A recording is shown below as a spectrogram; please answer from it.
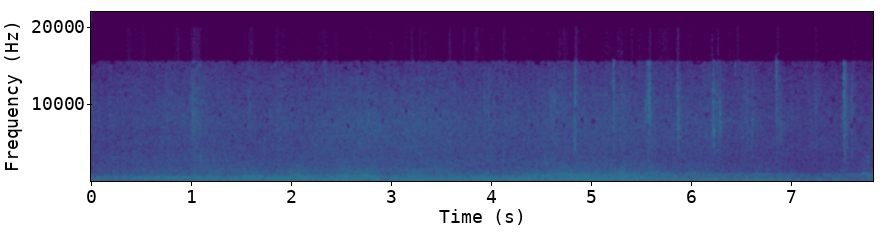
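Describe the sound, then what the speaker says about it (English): Steady roaring storm in No Man's Sky, a dense wall of wind and rain-like wash with low rumbling that could be thunder, loud and continuous throughout without any talking. "Could be the fact it's a storm as well."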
